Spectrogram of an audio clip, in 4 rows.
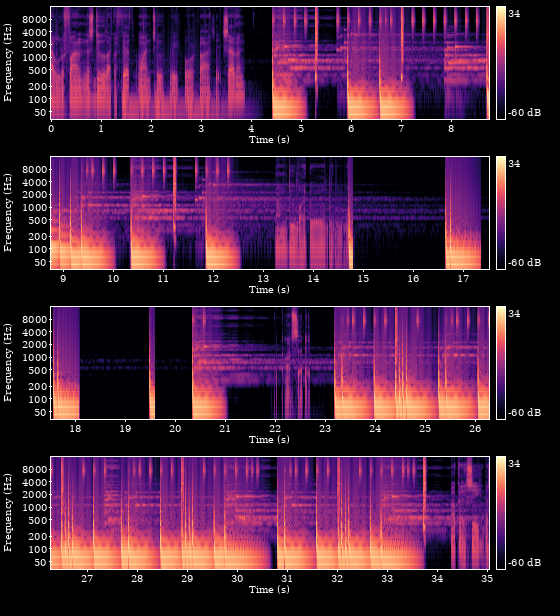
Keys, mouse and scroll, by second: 1.6 ctrl+l, 1.7 shift+Up, 2.2 shift+Up, 2.8-3.4 shift+Up, 3.6 right click, 10.1 space, 10.3 space, 12.4 space, 15.1 double click, 20.3 space, 20.6 space, 21.0 ctrl+click, 25.0 space, 25.6 right click, 27.6 space, 28.3-30.3 scroll down 1, 30.5 space, 30.8 space, 31.6 right click, 33.8 space.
